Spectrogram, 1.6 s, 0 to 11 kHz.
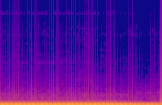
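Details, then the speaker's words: Infiniti G35 after new exhaust install, warming up: loud, deep, uneven idle rumble escaping unmuffled from the Y-pipe hanging open, not from the single outlet; exhaust leak. "wide pipe is like hanging open and that's where most of the sound is actually coming from right now most sound is it's like coming out to that side on the wide pipe"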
